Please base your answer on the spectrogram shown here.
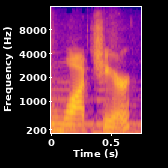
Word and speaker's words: What Cheer: So we say watch here. Watch here is a greeting from the East Coast.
